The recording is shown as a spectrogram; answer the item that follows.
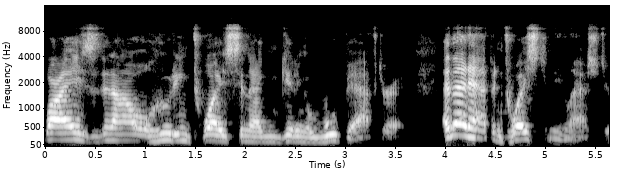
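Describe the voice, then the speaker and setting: Fairly slow speech in an American accent over a quiet background. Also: man. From Detroit, Michigan, US. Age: 60s. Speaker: hunter recounting encounters. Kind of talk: casual storytelling interview. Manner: repetitive, halting.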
